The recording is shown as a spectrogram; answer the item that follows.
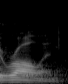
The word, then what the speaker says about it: Rollin: say what's your name son and I'd say rowling and most the time when people say Rawlin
